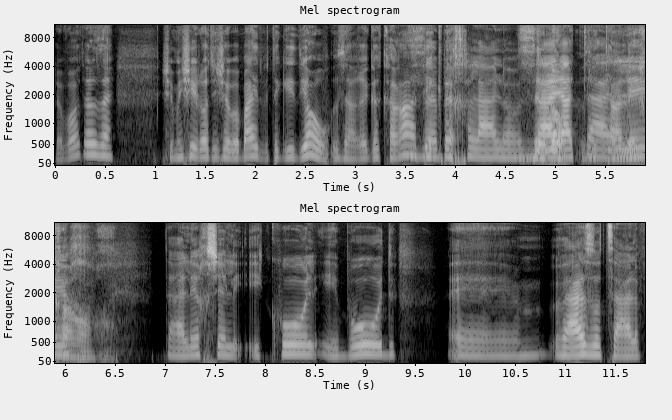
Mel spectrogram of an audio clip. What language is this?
Hebrew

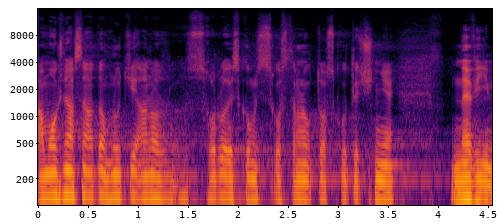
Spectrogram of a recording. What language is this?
Czech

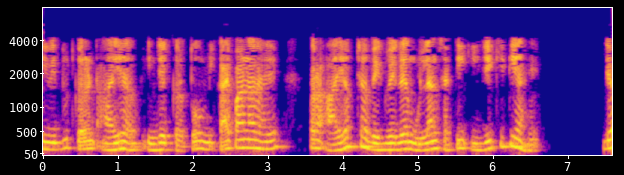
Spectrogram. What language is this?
Marathi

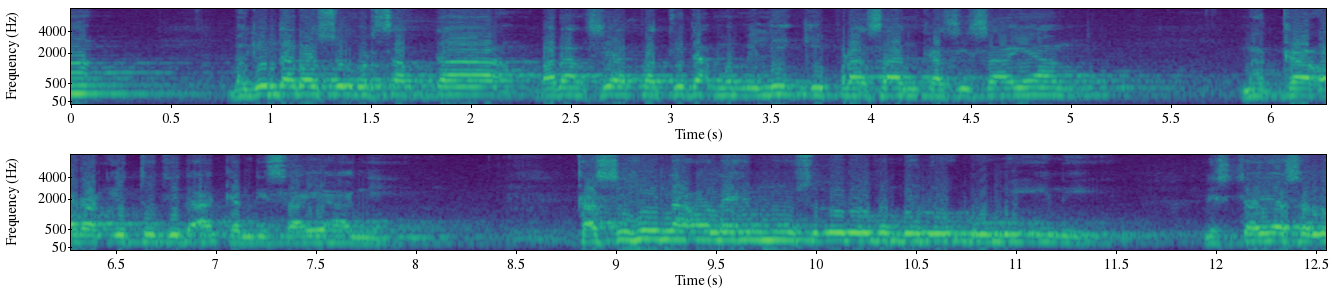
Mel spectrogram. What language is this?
Indonesian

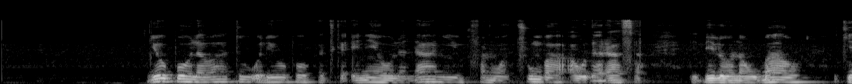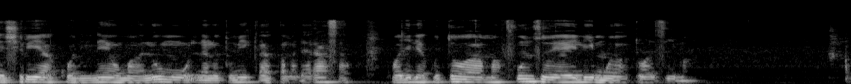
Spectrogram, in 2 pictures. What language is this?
Swahili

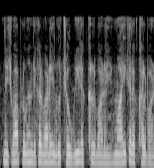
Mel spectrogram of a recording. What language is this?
Bhojpuri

